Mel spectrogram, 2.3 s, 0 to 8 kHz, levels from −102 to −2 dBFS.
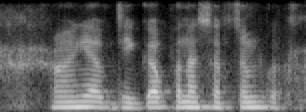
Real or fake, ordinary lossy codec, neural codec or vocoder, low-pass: fake; Opus, 16 kbps; codec, 24 kHz, 0.9 kbps, WavTokenizer, small release; 7.2 kHz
